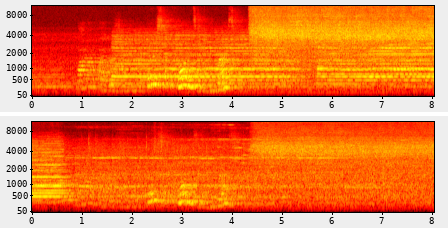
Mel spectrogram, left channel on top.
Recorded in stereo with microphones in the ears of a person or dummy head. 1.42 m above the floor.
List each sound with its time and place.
0.9 s a woman speaking: 85° left, 3.5 m
2.3 s a woman speaking: 30° left (ahead or behind), 2 m
4.3 s frying: 80° left, 6 m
